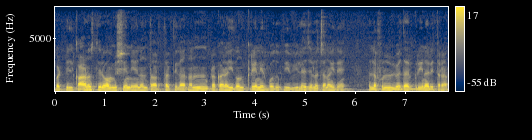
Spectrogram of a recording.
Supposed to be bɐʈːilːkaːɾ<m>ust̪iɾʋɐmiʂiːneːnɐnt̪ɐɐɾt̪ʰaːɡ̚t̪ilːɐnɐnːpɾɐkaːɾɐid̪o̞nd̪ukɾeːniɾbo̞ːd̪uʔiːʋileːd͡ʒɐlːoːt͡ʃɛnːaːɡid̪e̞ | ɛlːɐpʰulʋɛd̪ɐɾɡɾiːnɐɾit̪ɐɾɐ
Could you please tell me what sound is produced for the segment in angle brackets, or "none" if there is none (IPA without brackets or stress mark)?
ɳ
